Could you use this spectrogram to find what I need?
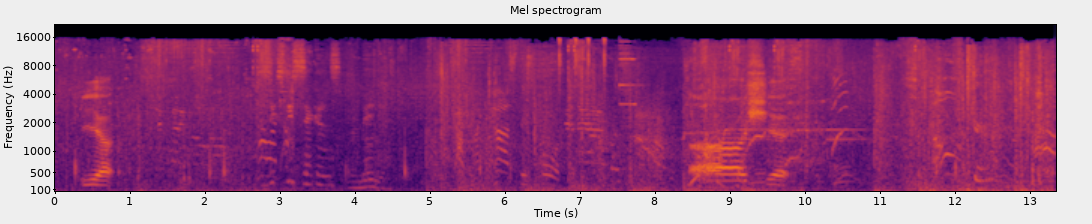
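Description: Energy beam weapons hum and crackle as they fire.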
